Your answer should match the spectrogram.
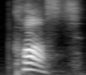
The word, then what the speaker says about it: cost: 베뉴 해보세요 뉴 그다음에 cost the cost 이걸 스라고 하면 몰라요 코스트가 아니라 발음이예요 코가 아니라 커요 코스트는 못 알아들어요 the cost the cost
